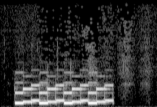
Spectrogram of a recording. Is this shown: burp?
no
